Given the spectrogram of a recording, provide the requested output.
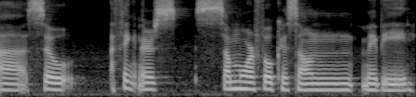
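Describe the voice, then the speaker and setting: Speaking with a Scottish accent, a woman has a very deep, low voice with a dark, mellow tone. She talks at a very slow pace in monotone, flat intonation on a very clean recording with a silent background. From Speyside, Scotland. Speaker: whisky senior account manager. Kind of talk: interview answer. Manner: casual, hesitant.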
